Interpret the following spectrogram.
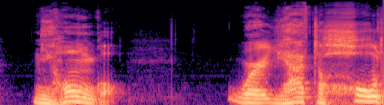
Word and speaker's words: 日本語: So our internal metronome, it's going like ni, hon, go, because we're thinking about the vowels. We distinguish the syllables by the vowels, not the consonants. However, in Japanese, the Japanese internal metronome, it goes like this. Ni, ho, n, go. So there are 4 beats in this word.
